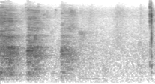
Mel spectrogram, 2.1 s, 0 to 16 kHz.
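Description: Three short bursts of a human voice, about 0.4 s apart, in the first second, then a sharp click at the end.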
